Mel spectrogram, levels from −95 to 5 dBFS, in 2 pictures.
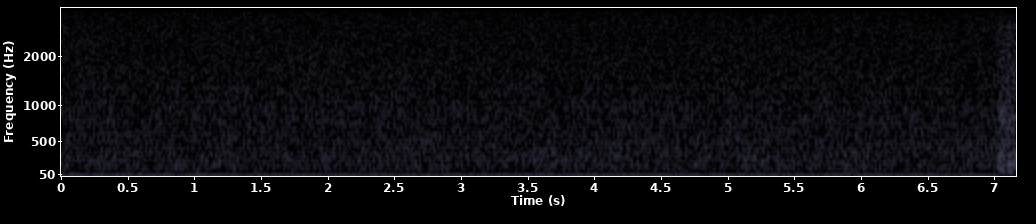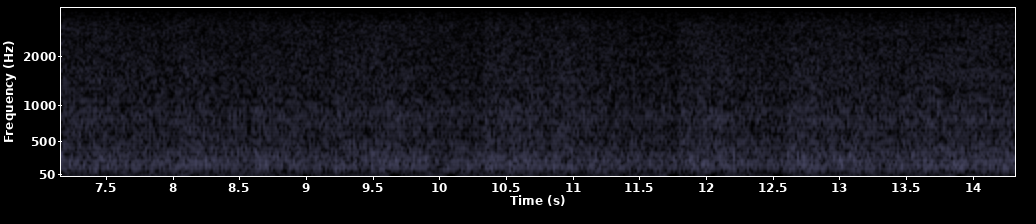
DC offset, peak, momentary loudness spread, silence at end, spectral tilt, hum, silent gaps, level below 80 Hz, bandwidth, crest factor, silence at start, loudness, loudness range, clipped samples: under 0.1%; -52 dBFS; 2 LU; 0 s; -3.5 dB/octave; none; none; under -90 dBFS; 4 kHz; 16 dB; 0 s; -65 LUFS; 3 LU; under 0.1%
